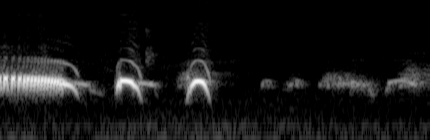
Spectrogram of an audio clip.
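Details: Spotted dove used as a lure in Hai Hau, Vietnam: a long pulsed coo sliding down, two arched notes, then quiet low gurgling murmurs.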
